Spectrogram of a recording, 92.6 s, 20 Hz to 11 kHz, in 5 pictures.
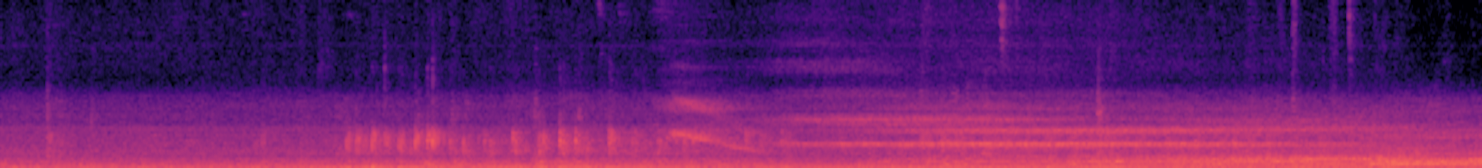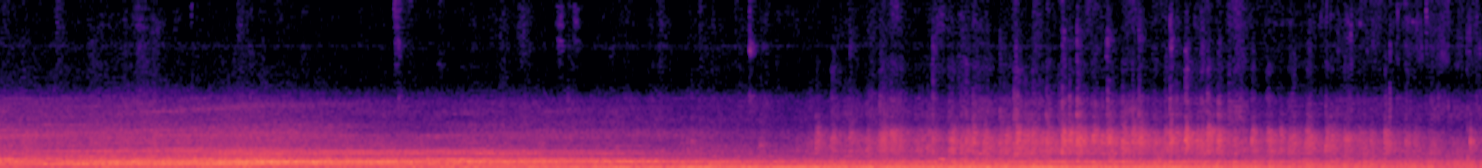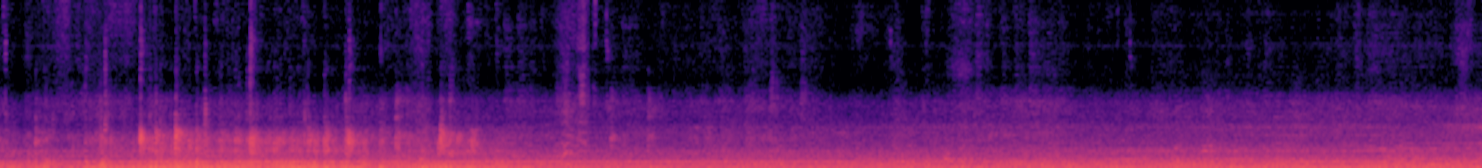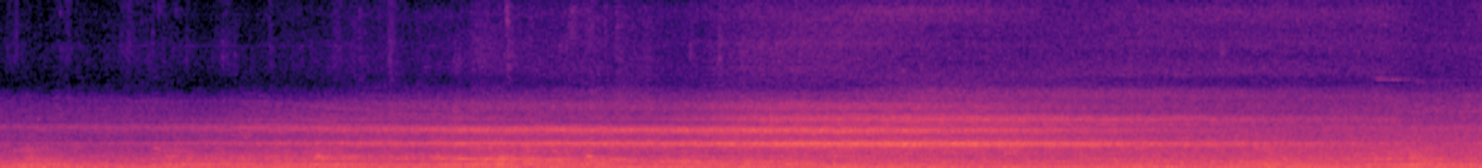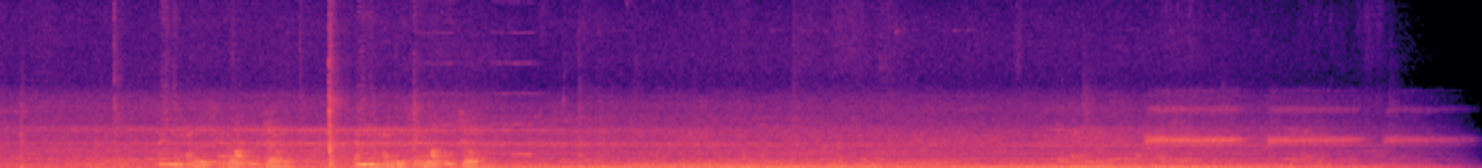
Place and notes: in the Station, On the platform, Binaural recordings, Zoom H4n+ Soundman OKM II
6 February 2014, 16:55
